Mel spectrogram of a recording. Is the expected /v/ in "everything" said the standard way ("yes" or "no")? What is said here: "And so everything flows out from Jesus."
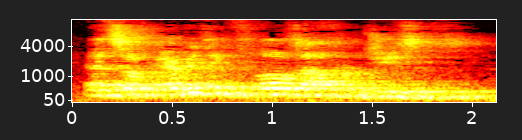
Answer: yes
